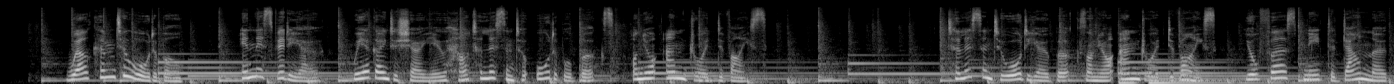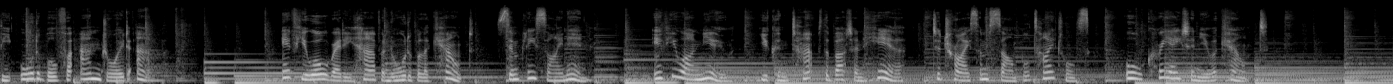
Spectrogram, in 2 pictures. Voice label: english british e-learning

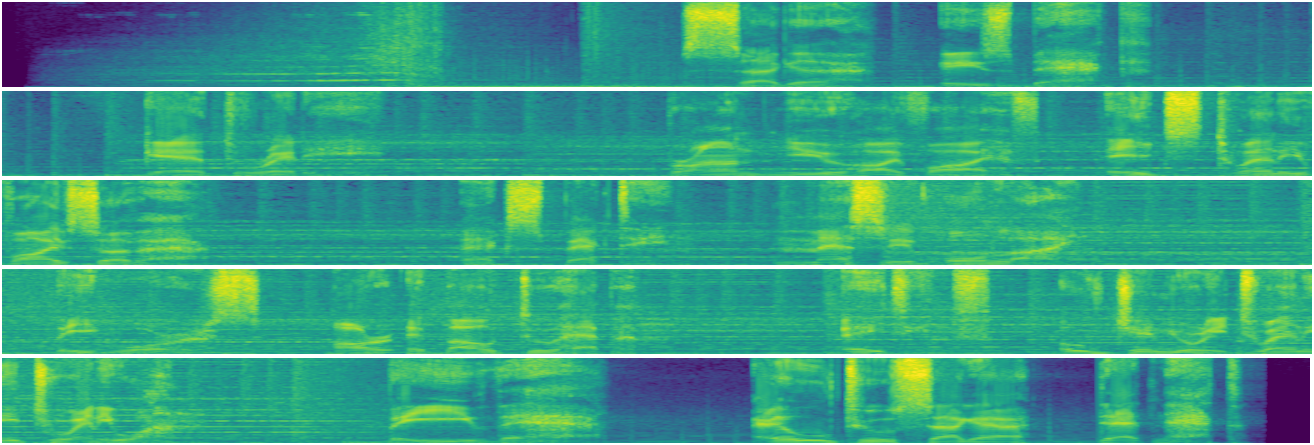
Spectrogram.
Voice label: Russian video games

